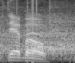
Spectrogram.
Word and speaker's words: Adebo: Ifamara Adebo. Yeah, his first bucket. Yeah, it's actually pronounced Dabo.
